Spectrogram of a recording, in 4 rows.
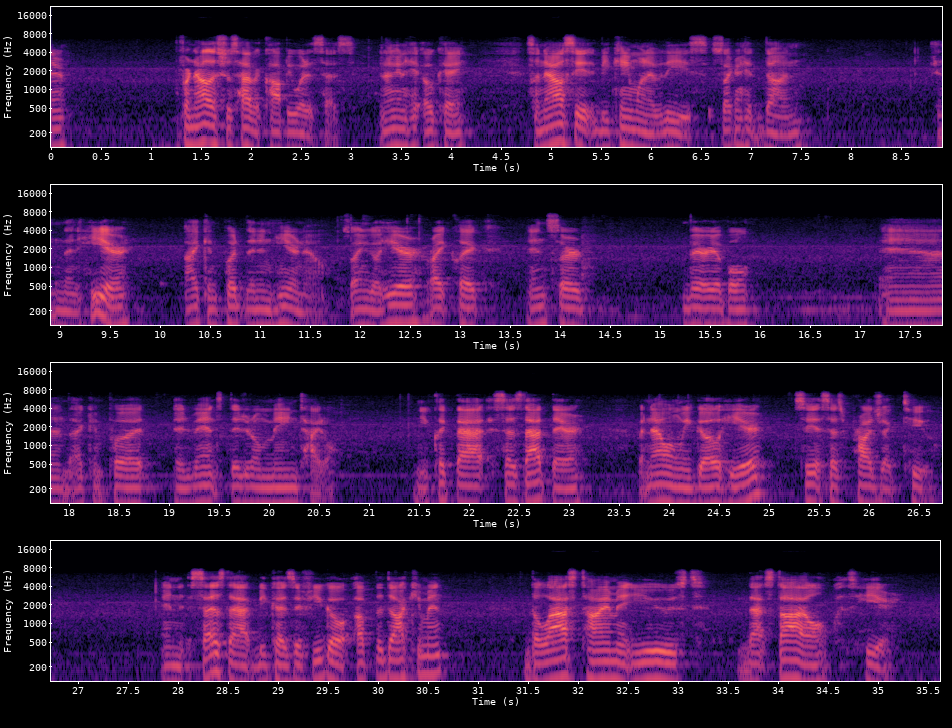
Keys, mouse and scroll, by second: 8.7-9.9 alt+scroll down 3, 9.9-11.6 alt+scroll up 1, 11.6 click, 12.3 right click, 21.2 click, 23.9 click, 27.8-28.2 alt+scroll down 2, 30.8-33.2 scroll up 4, 33.2-35.6 scroll up 4.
